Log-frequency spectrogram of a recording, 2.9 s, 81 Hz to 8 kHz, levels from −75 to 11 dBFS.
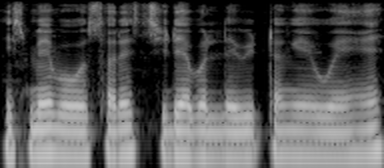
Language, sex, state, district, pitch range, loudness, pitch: Hindi, male, Uttar Pradesh, Saharanpur, 110-120 Hz, -16 LUFS, 110 Hz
